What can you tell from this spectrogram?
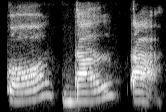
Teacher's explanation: জিব্বার আগা প্লাস উপরের দাঁতের গুড়া, জিব্বার আগাটা আমার উপরের দাঁতের যে গুড়ি আছে সেখানে লাগবে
